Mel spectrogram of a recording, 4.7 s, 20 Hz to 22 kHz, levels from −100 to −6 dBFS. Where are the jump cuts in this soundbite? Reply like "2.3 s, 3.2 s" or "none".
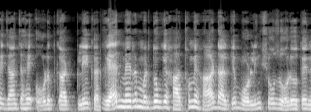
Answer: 1.5 s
